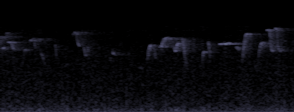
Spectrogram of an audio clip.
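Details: A Gray-breasted Wood Wren in cloud forest in the Tilarán mountain ridge, Costa Rica, sings quick, rich warbled phrases of clear whistles jumping up and down in pitch, over a low rumble, other birds present.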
